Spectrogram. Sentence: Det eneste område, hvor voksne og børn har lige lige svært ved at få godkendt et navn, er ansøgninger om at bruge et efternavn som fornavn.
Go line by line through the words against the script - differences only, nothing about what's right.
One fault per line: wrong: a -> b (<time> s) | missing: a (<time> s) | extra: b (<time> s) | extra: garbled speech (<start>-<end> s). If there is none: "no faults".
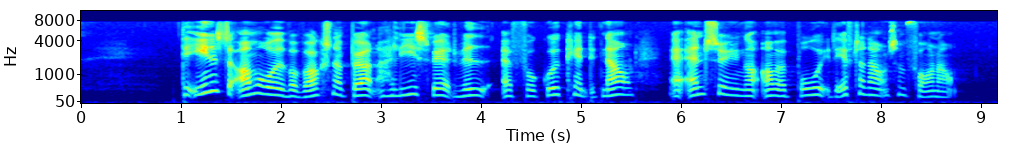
missing: lige (3.4 s)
